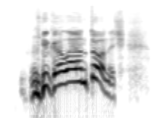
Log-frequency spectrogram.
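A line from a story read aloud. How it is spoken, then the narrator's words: Sudden shout. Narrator (Russian): вдруг закричал Ромашка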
